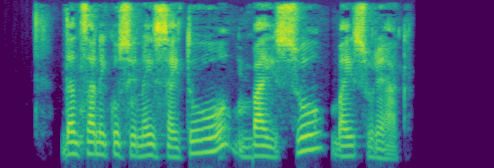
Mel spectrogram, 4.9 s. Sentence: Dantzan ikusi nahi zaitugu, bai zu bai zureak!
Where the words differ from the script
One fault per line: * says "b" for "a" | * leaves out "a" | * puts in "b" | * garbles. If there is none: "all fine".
all fine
